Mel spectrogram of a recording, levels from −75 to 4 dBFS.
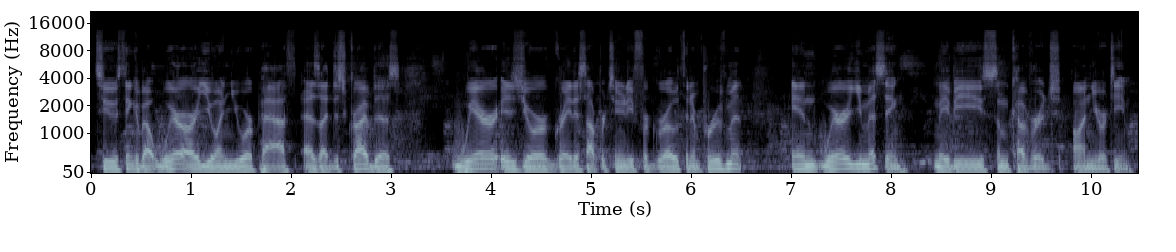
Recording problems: background chatter; noticeable; throughout; 3 voices, 20 dB below the speech

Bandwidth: 13.5 kHz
